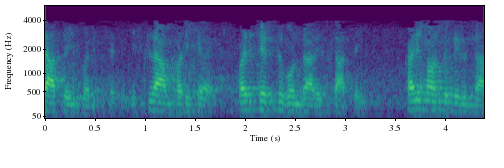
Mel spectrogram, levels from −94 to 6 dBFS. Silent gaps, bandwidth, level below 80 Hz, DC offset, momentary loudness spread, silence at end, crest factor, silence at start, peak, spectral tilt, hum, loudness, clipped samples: none; 4.1 kHz; -66 dBFS; under 0.1%; 14 LU; 0 s; 20 dB; 0 s; -10 dBFS; -9.5 dB/octave; none; -30 LUFS; under 0.1%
